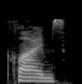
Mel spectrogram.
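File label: "climbs", British English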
